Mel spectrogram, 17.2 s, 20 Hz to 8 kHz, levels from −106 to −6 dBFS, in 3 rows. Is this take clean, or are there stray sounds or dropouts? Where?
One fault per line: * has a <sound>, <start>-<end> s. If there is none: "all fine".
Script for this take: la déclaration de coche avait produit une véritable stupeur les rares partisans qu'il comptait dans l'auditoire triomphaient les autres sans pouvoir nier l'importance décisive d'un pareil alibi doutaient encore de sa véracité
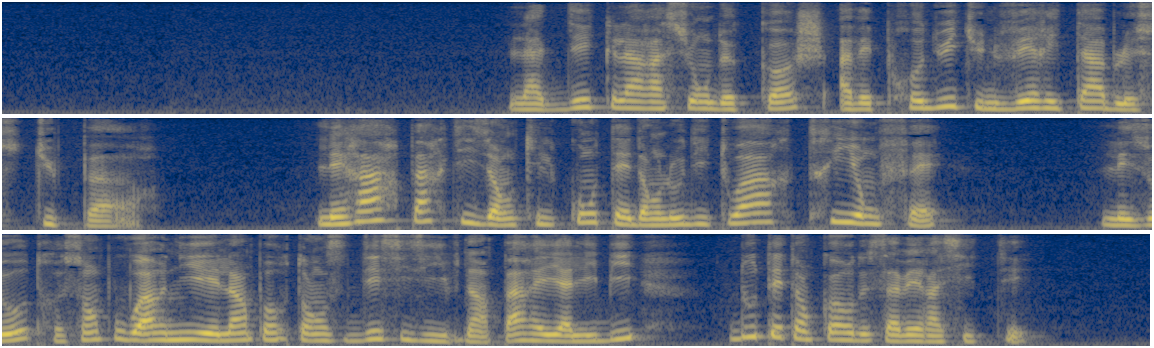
all fine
